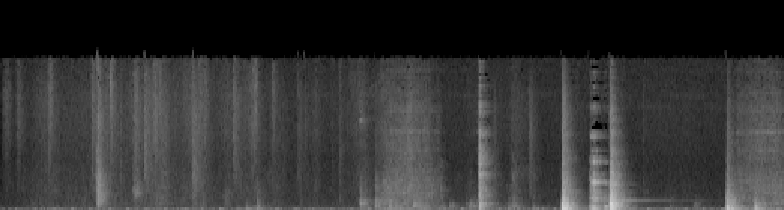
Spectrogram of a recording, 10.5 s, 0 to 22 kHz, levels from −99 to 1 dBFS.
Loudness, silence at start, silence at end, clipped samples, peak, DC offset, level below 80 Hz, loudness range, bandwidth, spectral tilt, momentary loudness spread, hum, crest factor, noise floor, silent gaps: -31 LUFS; 0.1 s; 0 s; under 0.1%; -8 dBFS; under 0.1%; -48 dBFS; 20 LU; 16 kHz; -5 dB/octave; 27 LU; none; 28 dB; -54 dBFS; none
